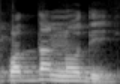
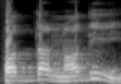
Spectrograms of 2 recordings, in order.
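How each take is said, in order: First: "নদী" said "no-di", rounded o; closed o. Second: "নদী" with open "naw"; open vowel. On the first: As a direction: round the first vowel of "নদী" into ও. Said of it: "একটু বলো তো". (ও-কারের মতো "নদী") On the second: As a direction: say "নদী" as spelt, unrounded অ in ন. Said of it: "আমরা কি নদী বলি". (খোলা অ দিয়ে "নদী") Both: Shown as a demonstration.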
